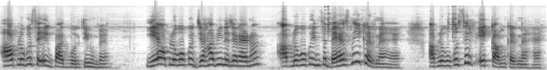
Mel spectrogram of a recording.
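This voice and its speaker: A woman's voice: high-pitched, big pitch swings, normal speed, darkish tone, muffled recording. A woman hosting her own channel, scolding and mocking people in reaction commentary and laughing often. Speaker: channel host.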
